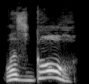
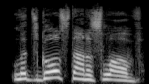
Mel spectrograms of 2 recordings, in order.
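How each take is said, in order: First: High loud yell; urgent yell to get away. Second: Loud high yell to a comrade; urgent yell to get away. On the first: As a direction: call out to a comrade. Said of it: "Yuri yelled". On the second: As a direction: shout it across the clearing. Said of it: "the captured malcontent yelled". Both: A narrator's reading.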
